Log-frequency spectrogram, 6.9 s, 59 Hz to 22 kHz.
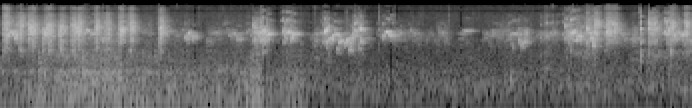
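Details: New hand-tame pied budgerigar, recorded 17 February 2023, uttering short bursts of high scratchy twitters separated by brief gaps, some faint low muffled sounds at first.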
